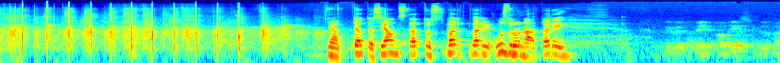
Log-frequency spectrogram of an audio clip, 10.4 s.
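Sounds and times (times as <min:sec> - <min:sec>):
council members applauding: 0:00.0 - 0:04.7
speech: 0:04.4 - 0:07.7.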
